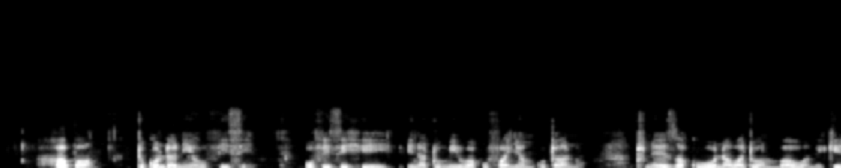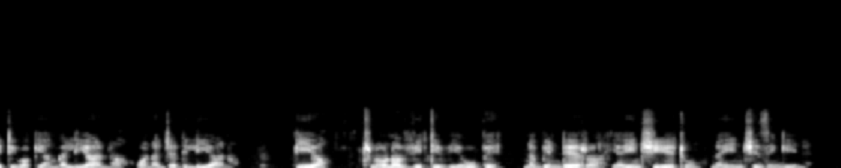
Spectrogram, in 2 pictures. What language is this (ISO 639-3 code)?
swa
